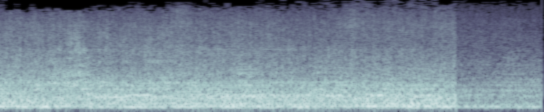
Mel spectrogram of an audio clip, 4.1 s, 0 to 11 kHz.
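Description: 360 sprint cars' V8 engines running slowly on the cool-down lap after the checkered flag, a steady dense rumble. It cuts off abruptly near the end to quieter background noise.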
